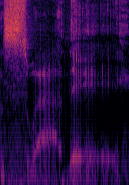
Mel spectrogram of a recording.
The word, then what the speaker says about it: suave: Antes te acostarás, en tu sueño será suave. Y me gusta esa palabra, suave. Lo dije bien, brother. Suave. Así se dice, como eso. Suave.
